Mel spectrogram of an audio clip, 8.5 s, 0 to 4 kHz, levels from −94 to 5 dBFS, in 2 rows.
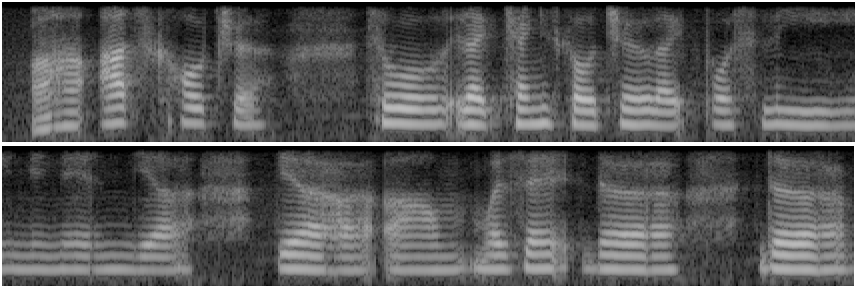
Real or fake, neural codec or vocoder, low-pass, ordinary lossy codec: fake; codec, 16 kHz in and 24 kHz out, 0.6 kbps, FocalCodec, streaming, 2048 codes; 3.6 kHz; none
